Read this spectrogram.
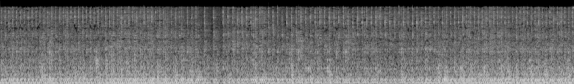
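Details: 2332cc VW bug (Dust Buggy) after cleaning carbs and setting mixture screws: steady even idle, low uniform rumble, no misses or stumbles; normal idle.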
